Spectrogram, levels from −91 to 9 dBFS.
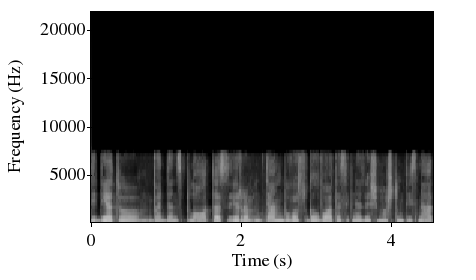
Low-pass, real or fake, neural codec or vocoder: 7.2 kHz; fake; codec, 16 kHz, 1 kbps, X-Codec, HuBERT features, trained on LibriSpeech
